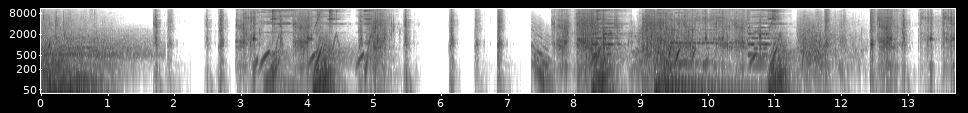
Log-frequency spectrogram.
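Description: Mobile game sound effects play in short bursts of chomps and chimes.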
